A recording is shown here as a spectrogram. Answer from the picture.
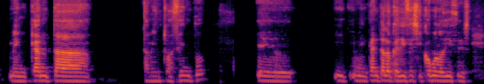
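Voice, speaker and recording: A man speaks with a Galician accent. His pace is fairly slow. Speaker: lecturer, family institute director. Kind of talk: answering audience in Q&A. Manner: hesitant, many fillers.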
